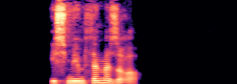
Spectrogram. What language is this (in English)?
Kabyle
